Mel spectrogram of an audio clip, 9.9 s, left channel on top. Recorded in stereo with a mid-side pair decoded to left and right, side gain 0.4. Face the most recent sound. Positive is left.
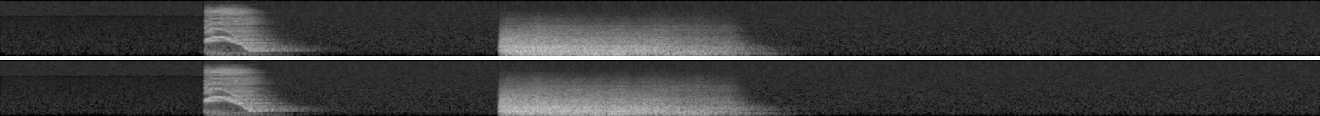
turn(degrees=-50)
